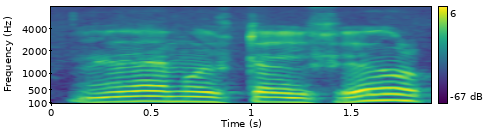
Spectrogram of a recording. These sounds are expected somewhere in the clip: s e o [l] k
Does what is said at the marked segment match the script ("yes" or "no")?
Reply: yes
